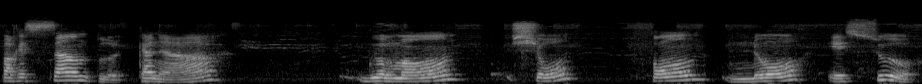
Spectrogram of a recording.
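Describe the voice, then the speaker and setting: Slow, careful male language teacher. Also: a little high, lively intonation, fairly bright tone, faint music behind. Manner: slow, careful, repeats words for practice. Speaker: French teacher. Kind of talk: bilingual language lesson.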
